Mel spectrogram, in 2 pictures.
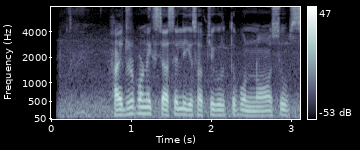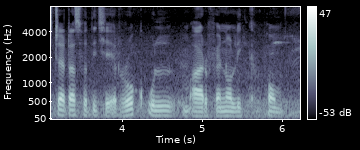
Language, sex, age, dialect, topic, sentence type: Bengali, male, 25-30, Western, agriculture, statement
